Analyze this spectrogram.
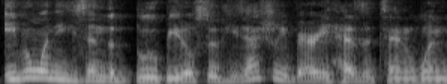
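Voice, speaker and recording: With an American accent, a man talks at a very fast pace in a very clean recording with a silent background. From US, Mexican descent. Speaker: film critic. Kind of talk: movie review.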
